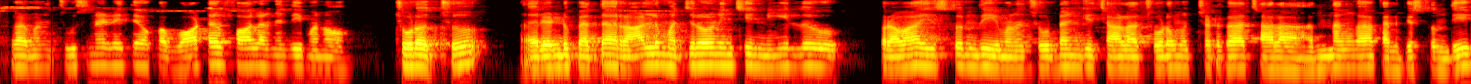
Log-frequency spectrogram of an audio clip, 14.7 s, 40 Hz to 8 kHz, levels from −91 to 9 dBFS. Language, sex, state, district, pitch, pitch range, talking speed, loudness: Telugu, male, Andhra Pradesh, Visakhapatnam, 120 Hz, 115-130 Hz, 100 wpm, -18 LUFS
